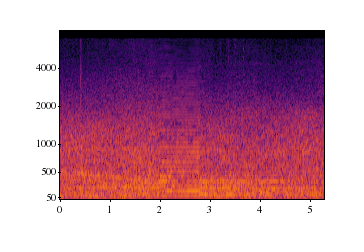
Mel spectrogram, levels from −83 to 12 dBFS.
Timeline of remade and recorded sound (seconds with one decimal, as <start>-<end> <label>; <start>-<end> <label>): 0.0-2.0 recorded; 2.0-2.8 remade; 2.8-5.3 recorded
